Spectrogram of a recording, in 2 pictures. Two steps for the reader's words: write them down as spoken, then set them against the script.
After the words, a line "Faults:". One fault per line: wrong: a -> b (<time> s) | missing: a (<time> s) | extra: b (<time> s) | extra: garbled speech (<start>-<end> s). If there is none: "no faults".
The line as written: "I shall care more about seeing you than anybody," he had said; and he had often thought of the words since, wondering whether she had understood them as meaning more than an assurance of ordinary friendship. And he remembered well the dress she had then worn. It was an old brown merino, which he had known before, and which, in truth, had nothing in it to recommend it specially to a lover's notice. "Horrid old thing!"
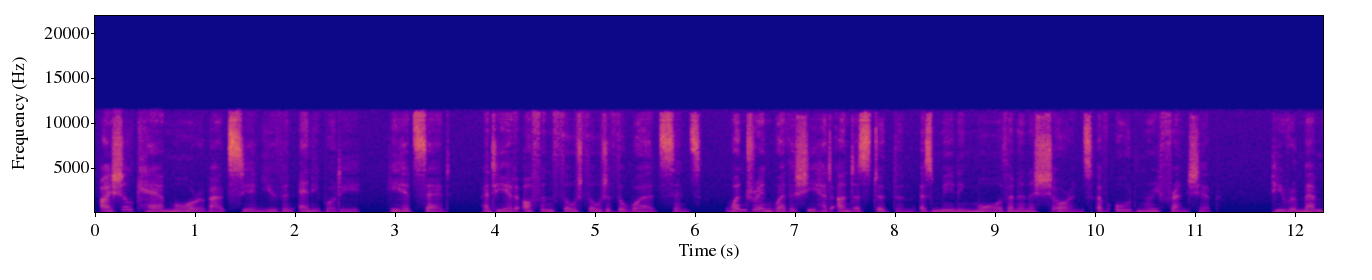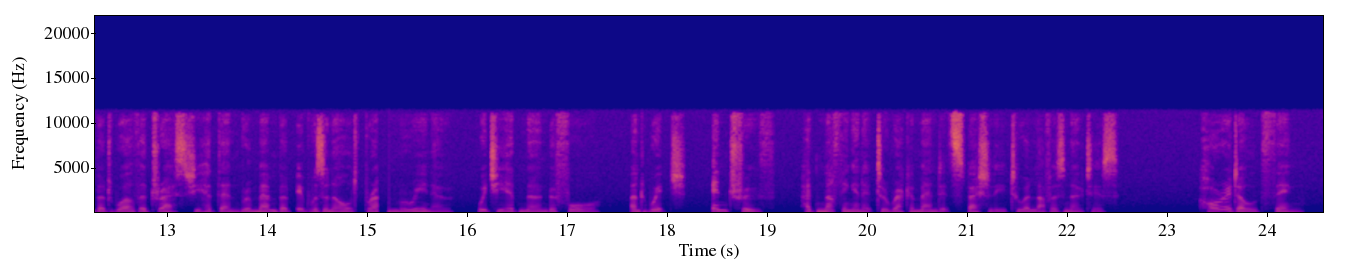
"I shall care more about seeing you than anybody," he had said; and he had often thought thought of the words since, wondering whether she had understood them as meaning more than an assurance of ordinary friendship. He remembered well the dress she had then remembered. It was an old brown merino, which he had known before, and which, in truth, had nothing in it to recommend it specially to a lover's notice. "Horrid old thing!"
Faults:
extra: thought (4.8 s)
missing: And (11.2 s)
wrong: worn -> remembered (13.7 s)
